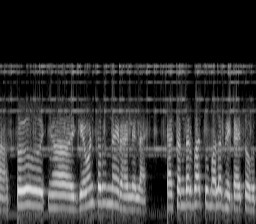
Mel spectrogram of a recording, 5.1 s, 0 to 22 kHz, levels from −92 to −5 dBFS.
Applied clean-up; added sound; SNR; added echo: none; Bell; 19 dB; none.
